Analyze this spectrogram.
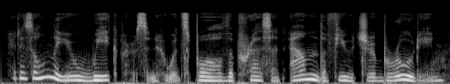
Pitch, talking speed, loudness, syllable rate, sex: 195 Hz, 200 wpm, -16 LUFS, 5.0 syllables/s, female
